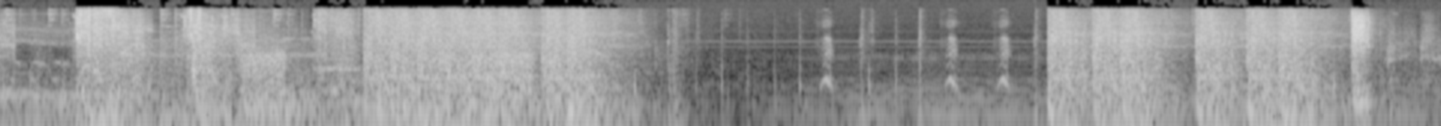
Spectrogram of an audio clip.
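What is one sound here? A gun fires crackling energy blasts in loud bursts.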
